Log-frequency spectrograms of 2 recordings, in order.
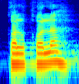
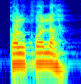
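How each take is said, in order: The two takes are said the same way.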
